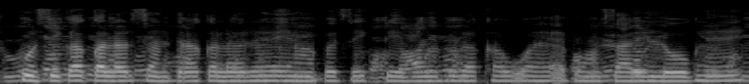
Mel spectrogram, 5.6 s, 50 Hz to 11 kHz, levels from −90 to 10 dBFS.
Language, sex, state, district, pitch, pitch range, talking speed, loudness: Hindi, female, Bihar, Bhagalpur, 180 Hz, 175-185 Hz, 190 wpm, -30 LUFS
